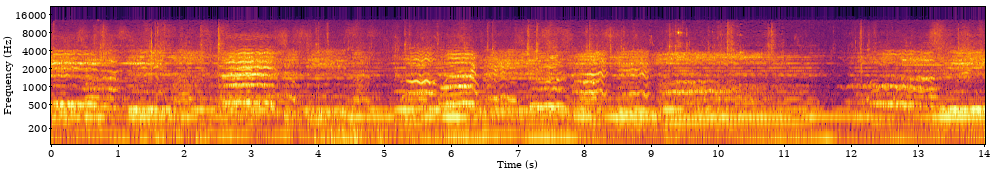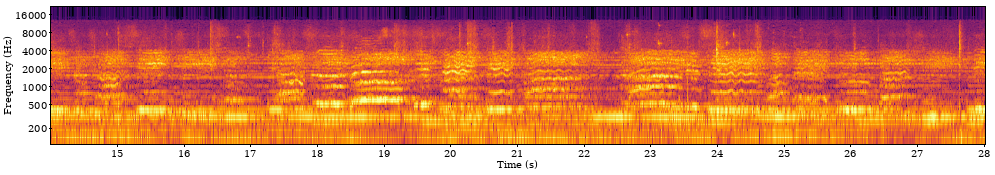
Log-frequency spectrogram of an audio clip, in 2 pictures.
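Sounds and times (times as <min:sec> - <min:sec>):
choir singing a hymn: 0:00.0 - 0:28.0.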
